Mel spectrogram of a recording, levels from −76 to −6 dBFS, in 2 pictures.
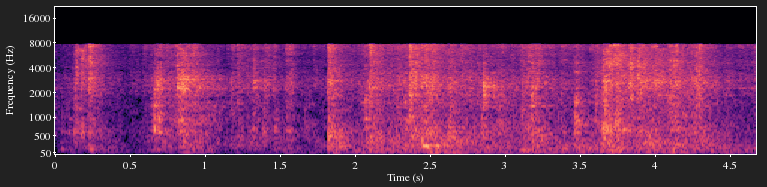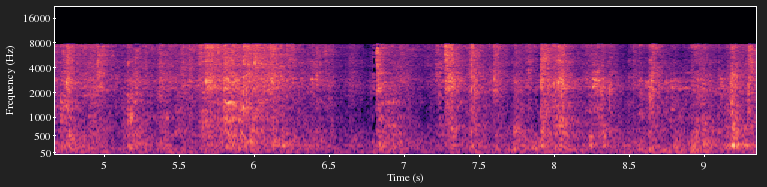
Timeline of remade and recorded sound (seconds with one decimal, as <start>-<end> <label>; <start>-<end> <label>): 0.0-9.3 recorded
